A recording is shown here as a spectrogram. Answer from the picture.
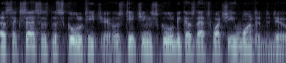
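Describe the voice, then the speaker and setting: A man's medium-pitched voice with vocal fry, very wide pitch swings and a fairly quick pace. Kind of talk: motivational spoken-word lecture. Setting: vintage 1950s studio recording.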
